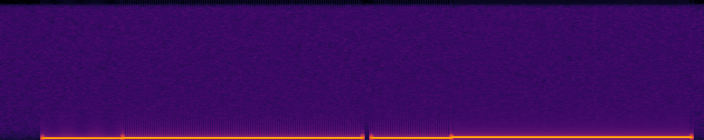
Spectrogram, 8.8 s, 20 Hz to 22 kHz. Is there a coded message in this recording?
Yes: two-tone page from 0.5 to 8.6 s, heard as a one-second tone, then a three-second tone, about 360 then 460 Hz, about 460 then 510 Hz.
